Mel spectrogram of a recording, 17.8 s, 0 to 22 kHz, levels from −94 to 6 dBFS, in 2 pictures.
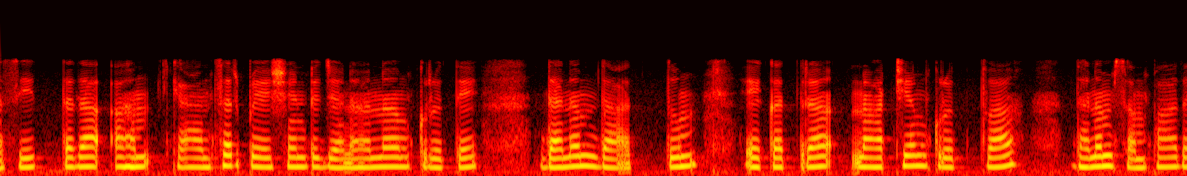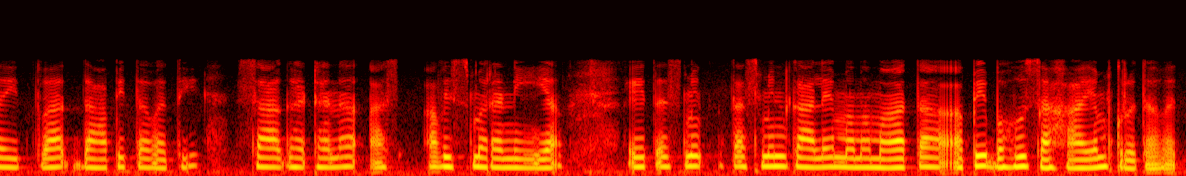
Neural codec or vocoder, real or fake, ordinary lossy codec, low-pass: none; real; none; 5.4 kHz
